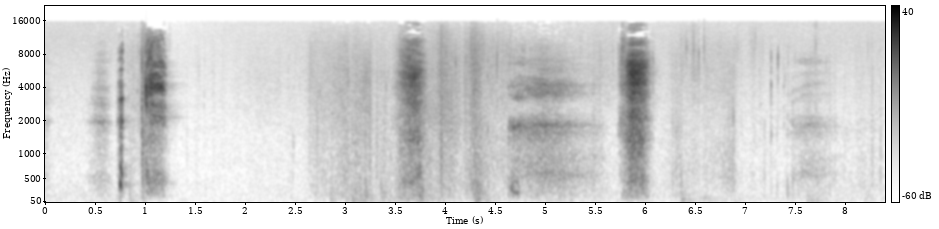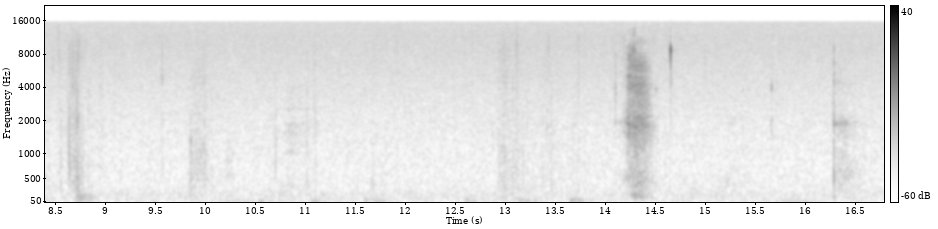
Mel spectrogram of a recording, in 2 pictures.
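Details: Sneezes induced with the clothes tag method, leaving a tickly nose afterwards: several strong, explosive wet sneezes, each preceded by a sharp inhale, then quieter sniffs and breathing.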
